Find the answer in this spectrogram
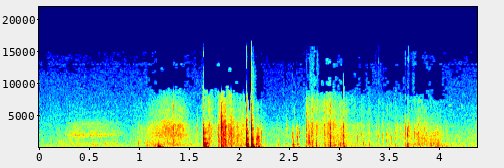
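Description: Footsteps crunching on dry twigs and stony forest soil while climbing uphill: an irregular run of sharp snaps and crackles.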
